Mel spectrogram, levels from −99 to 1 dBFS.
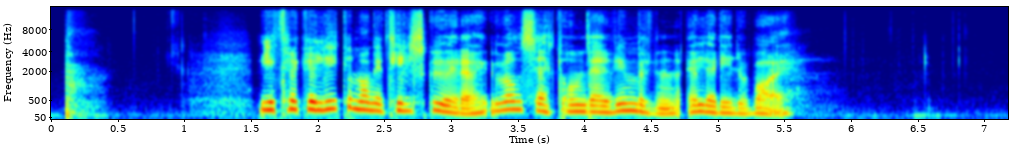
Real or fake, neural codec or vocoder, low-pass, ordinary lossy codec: fake; codec, 44.1 kHz, 2.6 kbps, SNAC; 14.4 kHz; none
